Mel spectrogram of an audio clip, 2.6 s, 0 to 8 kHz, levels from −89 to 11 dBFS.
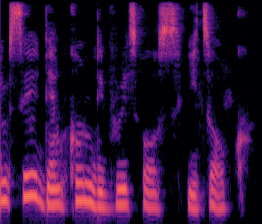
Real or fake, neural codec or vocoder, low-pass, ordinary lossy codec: fake; codec, 16 kHz, 4 kbps, FreqCodec, larger model; none; none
